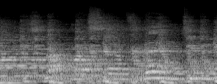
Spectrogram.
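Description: Pop backing track with a steady beat, and a man singing live over it into a handheld microphone.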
